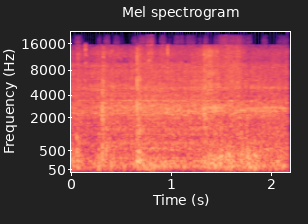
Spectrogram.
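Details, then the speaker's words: Truck idles with a steady diesel rumble after hooking up a trailer; the air hiss has stopped because the trailer air system is fully charged. "You can hear that the air is now all in the trailer. You don't hear it hissing anymore, filling up."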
